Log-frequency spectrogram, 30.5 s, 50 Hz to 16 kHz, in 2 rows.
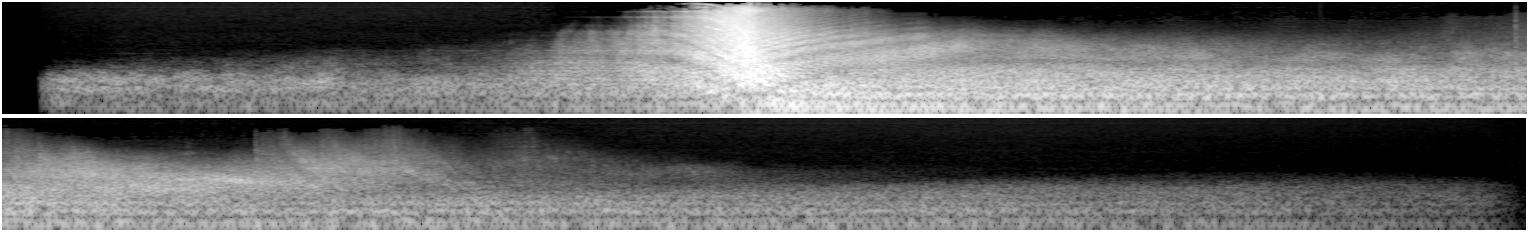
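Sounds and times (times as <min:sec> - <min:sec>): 
Gnat flying by low over a canyon: 0:04.7 - 0:23.2.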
